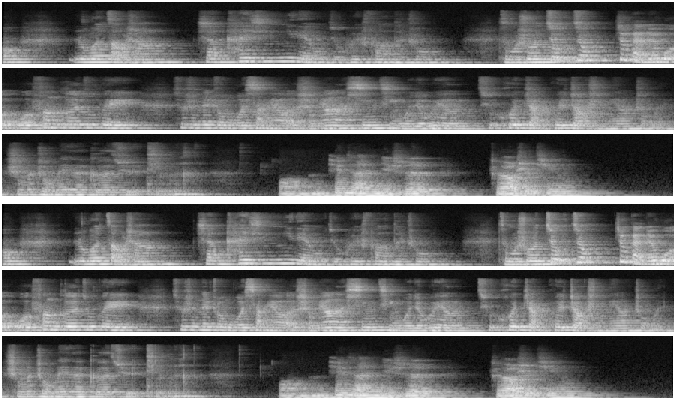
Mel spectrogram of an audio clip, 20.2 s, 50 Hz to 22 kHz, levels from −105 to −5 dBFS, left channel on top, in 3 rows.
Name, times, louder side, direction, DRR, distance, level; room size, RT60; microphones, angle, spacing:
voice 1, 0.0-4.4 5.0-15.3, right 1 dB, 85° right, 3 dB, 1.0 m, -23 dB
voice 2, 16.2-17.7 18.3-19.1, equal, 50° left, -1 dB, 1.4 m, -18 dB
7.7 x 3.5 x 4.2 m, 0.77 s
head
